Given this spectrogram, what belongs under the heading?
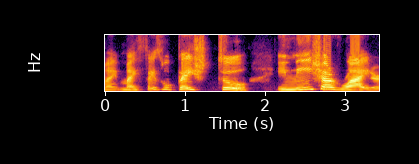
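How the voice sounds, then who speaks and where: A woman's raised, projected voice, bright and sharp in tone, at a fairly slow pace in a very clean recording with a silent background. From Dominican Republic. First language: Spanish. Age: 50s. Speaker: book co-author. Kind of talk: interview. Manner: halting.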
